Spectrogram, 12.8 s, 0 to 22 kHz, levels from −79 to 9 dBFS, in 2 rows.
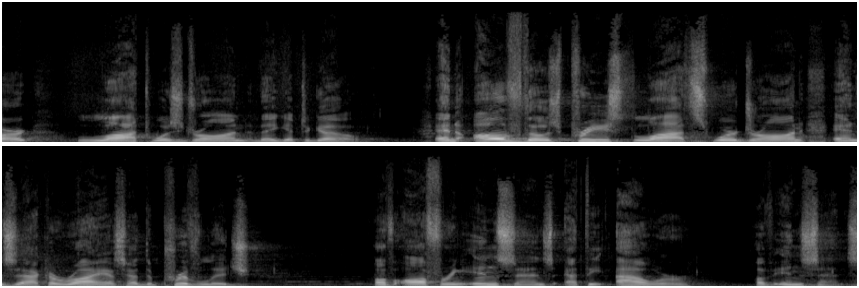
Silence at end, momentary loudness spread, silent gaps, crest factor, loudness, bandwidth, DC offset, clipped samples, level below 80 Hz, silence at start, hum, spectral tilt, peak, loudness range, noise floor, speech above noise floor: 0 s; 11 LU; none; 20 dB; -26 LUFS; over 20 kHz; under 0.1%; under 0.1%; -58 dBFS; 0 s; none; -4 dB/octave; -6 dBFS; 5 LU; -59 dBFS; 33 dB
